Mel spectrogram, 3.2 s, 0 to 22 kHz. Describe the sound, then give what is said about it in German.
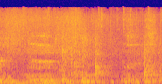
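Pigs grunt and squeal as one or two animals at a time are driven to slaughter, over a loud, continuous clatter of metal and machinery, with several short bursts of animal noise and no speech. “Hier werden immer 1 oder 2 Tiere zur Schlachtung getrieben.”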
